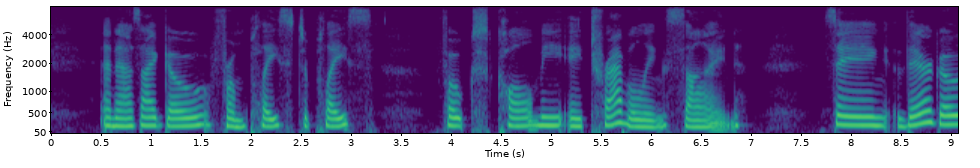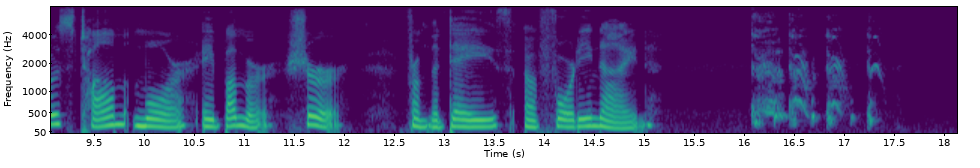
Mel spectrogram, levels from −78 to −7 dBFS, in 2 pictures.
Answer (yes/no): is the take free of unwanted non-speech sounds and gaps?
no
